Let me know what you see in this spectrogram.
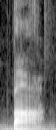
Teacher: A sharp falling tone, ba, is a command.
